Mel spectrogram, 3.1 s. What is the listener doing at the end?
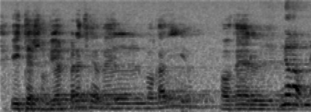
taking over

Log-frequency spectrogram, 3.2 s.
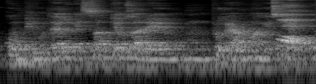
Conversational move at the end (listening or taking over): taking over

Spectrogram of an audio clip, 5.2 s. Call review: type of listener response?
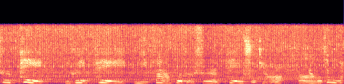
listening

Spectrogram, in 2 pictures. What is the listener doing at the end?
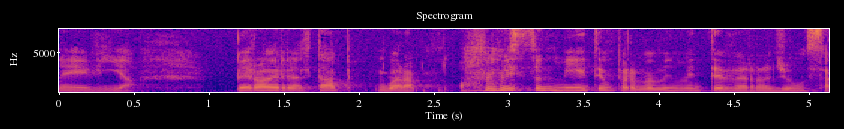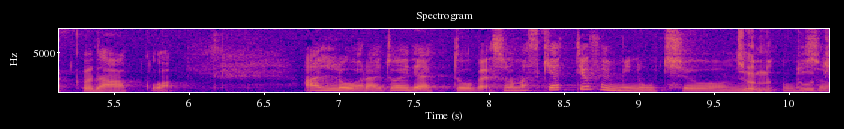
taking over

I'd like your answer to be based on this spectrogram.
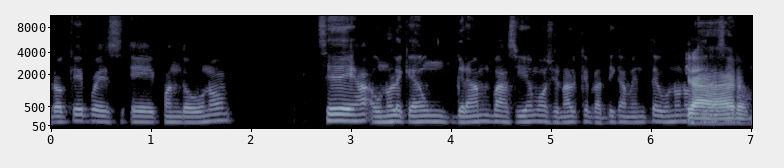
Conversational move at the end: listening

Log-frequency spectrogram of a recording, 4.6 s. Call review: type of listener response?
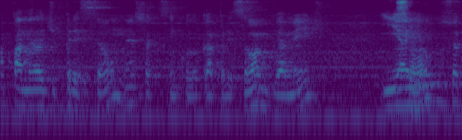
listening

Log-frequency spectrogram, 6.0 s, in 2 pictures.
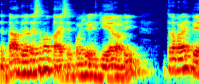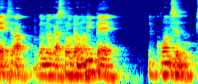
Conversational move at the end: listening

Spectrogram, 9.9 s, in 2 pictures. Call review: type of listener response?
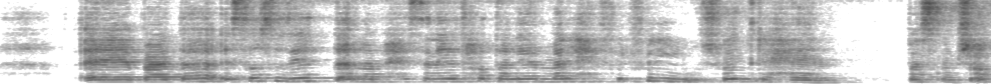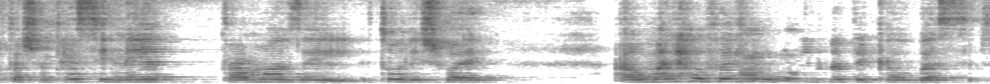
listening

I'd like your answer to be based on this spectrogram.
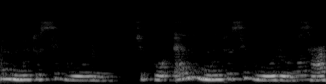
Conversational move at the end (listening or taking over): listening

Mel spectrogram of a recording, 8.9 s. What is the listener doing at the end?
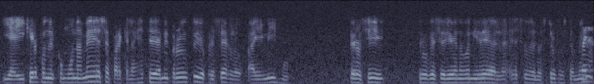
taking over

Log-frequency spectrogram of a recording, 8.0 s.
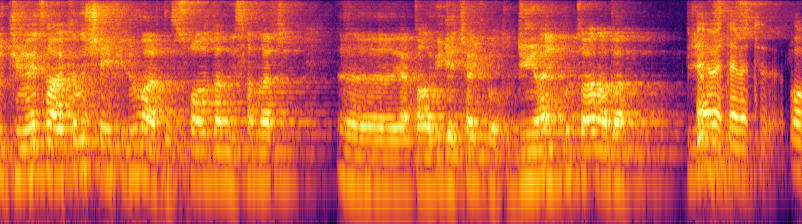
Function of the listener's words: taking over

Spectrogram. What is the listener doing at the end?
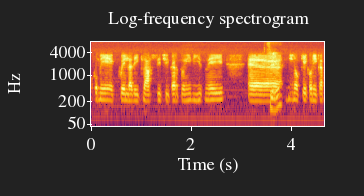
listening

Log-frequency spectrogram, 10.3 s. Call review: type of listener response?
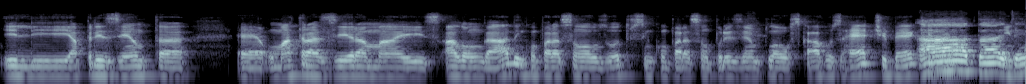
taking over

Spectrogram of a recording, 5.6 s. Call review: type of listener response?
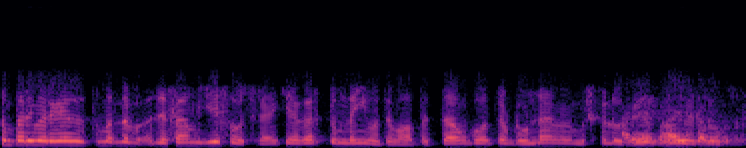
taking over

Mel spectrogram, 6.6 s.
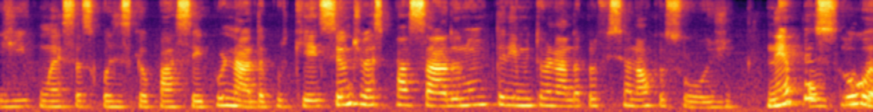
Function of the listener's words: taking over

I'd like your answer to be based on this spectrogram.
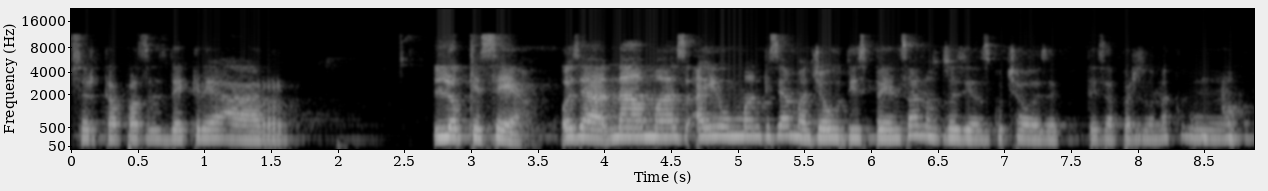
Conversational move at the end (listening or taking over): listening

